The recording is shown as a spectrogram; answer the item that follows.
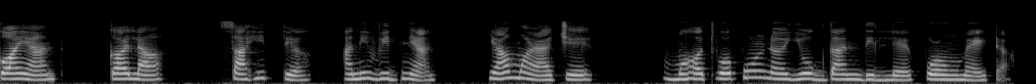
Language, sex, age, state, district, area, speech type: Goan Konkani, female, 18-30, Goa, Tiswadi, rural, spontaneous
